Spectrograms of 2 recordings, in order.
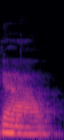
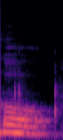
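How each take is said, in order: First: The vowel rhymes with 'shall'. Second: The vowel rhymes with 'shawl'. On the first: "or shall and gal" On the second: "shawl and gall"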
